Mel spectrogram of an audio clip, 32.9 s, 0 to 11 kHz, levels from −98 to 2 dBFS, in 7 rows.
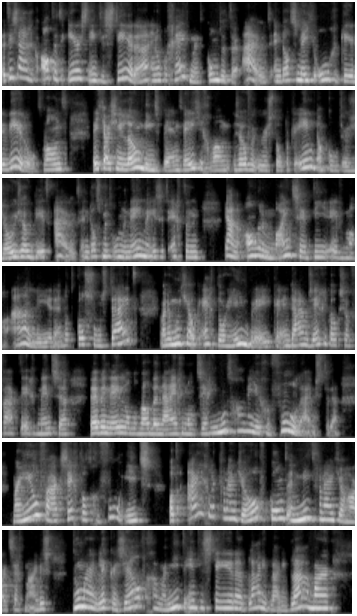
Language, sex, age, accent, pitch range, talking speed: English, female, 20-39, Dutch, 210-275 Hz, 240 wpm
